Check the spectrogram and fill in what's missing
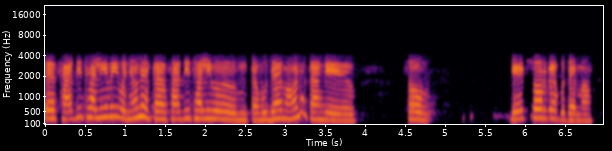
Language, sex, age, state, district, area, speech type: Sindhi, female, 60+, Rajasthan, Ajmer, urban, conversation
